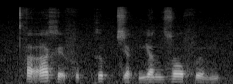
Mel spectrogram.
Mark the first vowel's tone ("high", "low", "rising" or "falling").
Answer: rising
